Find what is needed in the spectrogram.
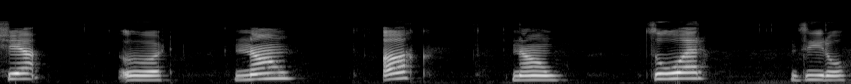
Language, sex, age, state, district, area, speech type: Kashmiri, female, 18-30, Jammu and Kashmir, Bandipora, rural, read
